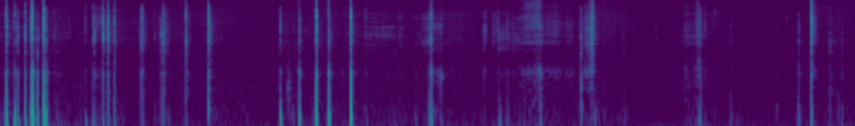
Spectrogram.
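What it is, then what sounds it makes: Plastic funnel scratched with nails. Fingernails scratch a hollow clear plastic funnel held in the hand, producing a series of short, dry, crackling scrapes with bright edges and a faint low hum underneath. A dense flurry opens the clip, then scattered quick scratches follow with brief pauses between them, each dying away almost instantly.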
